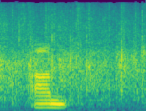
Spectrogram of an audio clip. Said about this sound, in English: Can you guys just give them a round of applause and welcome them here to Plum Creek? We're glad you guys are here.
